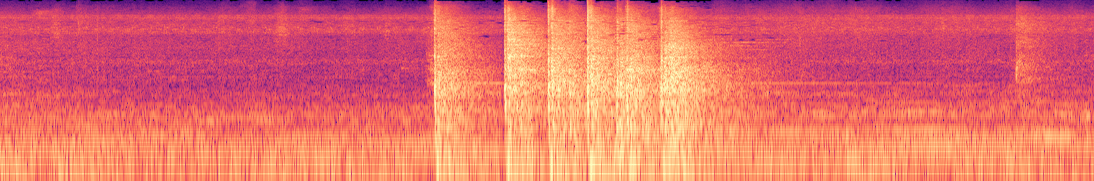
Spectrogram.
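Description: Wooden frame knocked against a stage floor: one sharp knock, then a quick run of five more, about three a second, over a steady low hum.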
